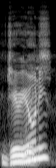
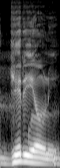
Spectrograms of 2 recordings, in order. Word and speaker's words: Gideoni: Girioni? Girioni. It's Gideoni.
